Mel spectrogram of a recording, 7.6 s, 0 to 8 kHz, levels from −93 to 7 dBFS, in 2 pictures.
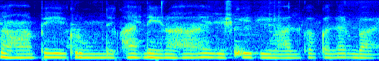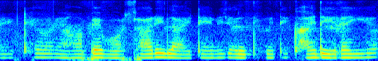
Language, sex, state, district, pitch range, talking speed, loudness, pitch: Hindi, female, Bihar, Bhagalpur, 175-185 Hz, 215 wpm, -33 LUFS, 180 Hz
